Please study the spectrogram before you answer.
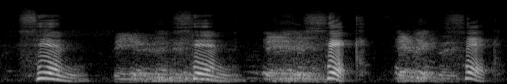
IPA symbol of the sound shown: θ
